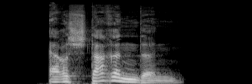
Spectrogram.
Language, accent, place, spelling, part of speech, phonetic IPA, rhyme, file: German, Germany, Berlin, erstarrenden, adjective, [ɛɐ̯ˈʃtaʁəndn̩], -aʁəndn̩, De-erstarrenden.ogg
- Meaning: inflection of erstarrend: 1. strong genitive masculine/neuter singular 2. weak/mixed genitive/dative all-gender singular 3. strong/weak/mixed accusative masculine singular 4. strong dative plural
